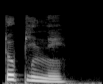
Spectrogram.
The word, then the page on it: taupinée: francais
